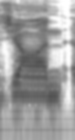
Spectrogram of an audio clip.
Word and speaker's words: Can: It's spelled Can, C-A-N, but in Turkish, a C is a J, a soft J sound. So it's actually Jan Evernol.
